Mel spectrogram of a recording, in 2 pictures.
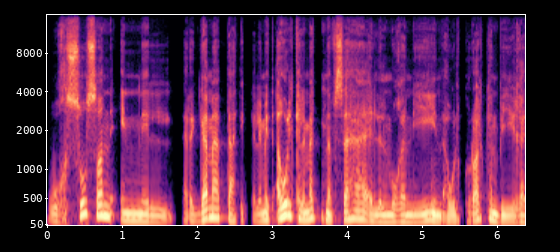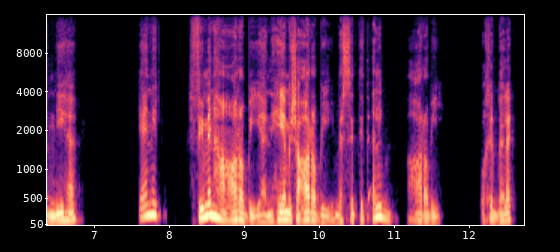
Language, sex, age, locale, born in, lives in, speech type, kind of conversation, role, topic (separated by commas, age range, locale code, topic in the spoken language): Arabic, male, 20-24, ar-EG, Egypt, Egypt, conversation, podcast, guest, إيه أحلى لحظة عشتها في حفلة لايف؟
